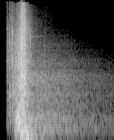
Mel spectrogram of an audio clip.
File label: Grenade Launcher Reload; Grineer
